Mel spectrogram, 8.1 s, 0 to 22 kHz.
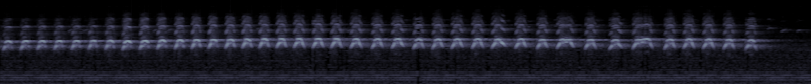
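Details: Loud osprey calling from its nest on Hog Island, 3 September 2019, filmed by a live webcam: a long run of shrill, high, slightly rising whistled chirps, about four per second, ending abruptly, over a low constant electrical hum.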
